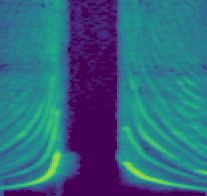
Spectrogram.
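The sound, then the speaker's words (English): An up-down whistle: a bright, loud tone glides steadily upward in pitch, cuts off for about half a second of silence, then glides back down just as smoothly. “I wasn't positive what it was called, but apparently it's called the up-down whistle.”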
